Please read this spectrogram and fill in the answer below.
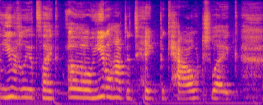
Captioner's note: sexy gasp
